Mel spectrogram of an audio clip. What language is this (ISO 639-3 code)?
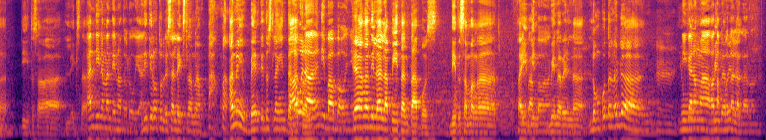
fil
